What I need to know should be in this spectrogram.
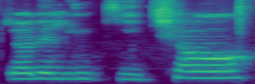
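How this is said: The name is said with a Chinese pronunciation. "is how I think it is in Chinese"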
